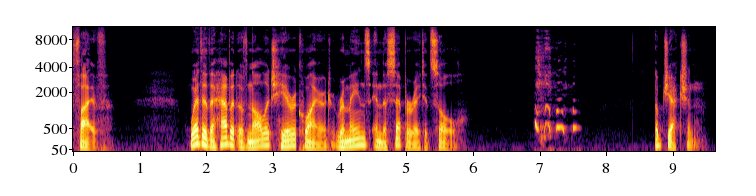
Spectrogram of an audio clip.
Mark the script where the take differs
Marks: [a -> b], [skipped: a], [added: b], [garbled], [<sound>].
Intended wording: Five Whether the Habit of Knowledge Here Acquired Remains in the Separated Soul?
Five Whether the Habit of Knowledge Here Acquired Remains in the Separated Soul? [laugh] [added: Objection]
